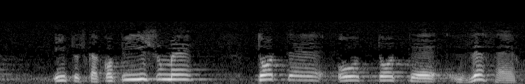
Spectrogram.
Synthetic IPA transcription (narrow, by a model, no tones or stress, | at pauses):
it̪uskɐko̞piisume̞ | t̪o̞t̪e̞ot̪o̞t̪e̞ðe̞θɐ̰ḛx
